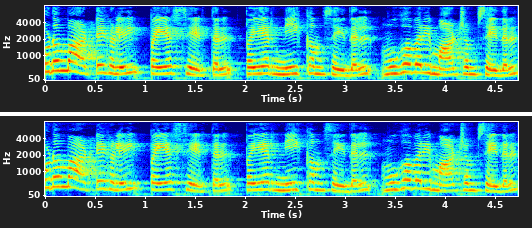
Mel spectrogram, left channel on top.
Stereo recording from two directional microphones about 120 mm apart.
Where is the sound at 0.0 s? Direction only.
35° left (ahead or behind).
